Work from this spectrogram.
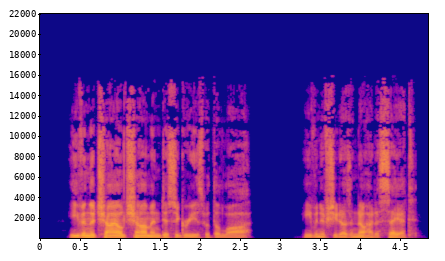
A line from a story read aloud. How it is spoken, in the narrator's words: I said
